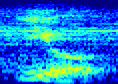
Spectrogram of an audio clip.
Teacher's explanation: যখন এটা উচ্চারণ হবে তখন ফুসফুসতাড়িত বাতাস কি হবে, সেটা মুখের পাশাপাশি নাকের সাহায্য নিয়ে বের হবে। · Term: সানুনাসিক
